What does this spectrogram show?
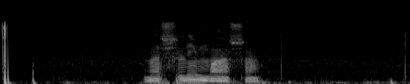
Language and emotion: Russian, neutral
